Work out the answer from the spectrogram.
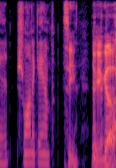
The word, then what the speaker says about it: Schwanekamp: Schwanekamp.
